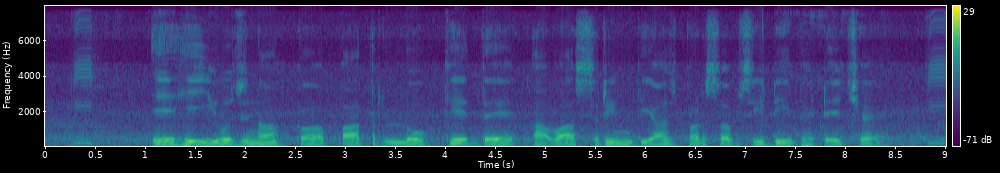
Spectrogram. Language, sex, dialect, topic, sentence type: Maithili, male, Eastern / Thethi, banking, statement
